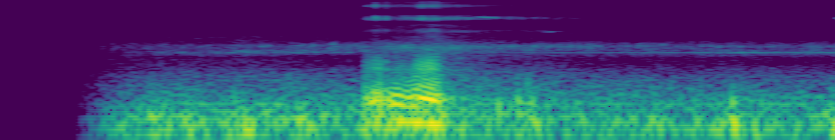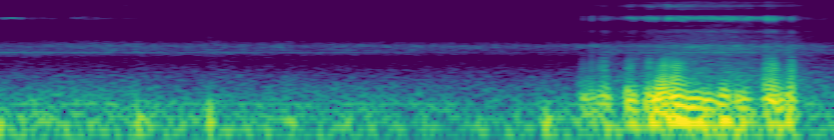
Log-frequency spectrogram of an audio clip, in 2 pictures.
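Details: A dog named Jaimie snoring while fast asleep in a comfortable position, refusing to wake; two loud rasping breath bursts near the start and end with soft low breathing between.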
